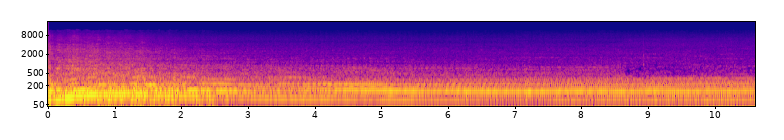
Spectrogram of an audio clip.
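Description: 1956 Chris-Craft Sportsman 17's inboard engine catching just after being started, running loud for the first couple of seconds and then settling into a steady idle.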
